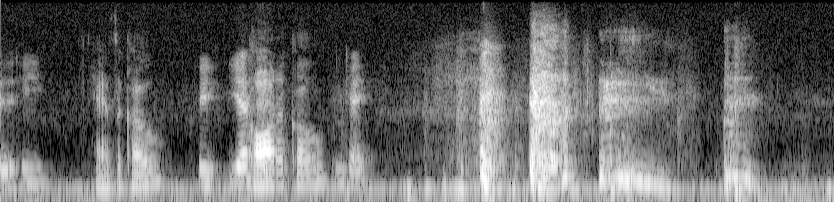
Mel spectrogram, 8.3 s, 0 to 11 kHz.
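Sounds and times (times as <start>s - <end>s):
speech: 0.0s - 3.8s, 4.4s - 7.6s
low steady hum: 0.0s - 8.3s
person coughing: 4.6s - 7.7s.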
